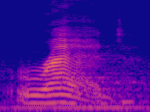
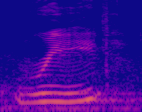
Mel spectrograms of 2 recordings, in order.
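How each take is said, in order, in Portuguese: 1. É pronunciado como a forma do passado. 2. É pronunciado como a forma do presente. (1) "passado, read" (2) "presente é read"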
